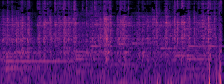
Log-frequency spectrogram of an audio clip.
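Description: Background music over a steady, rapid clattering: the rattle of a child's small metal tricycle rolling along an asphalt road.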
